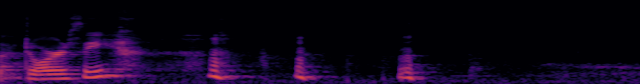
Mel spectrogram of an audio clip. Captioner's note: laughing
